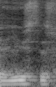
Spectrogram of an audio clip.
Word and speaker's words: Eustis: Yeah, Eustis, Florida. It's spelled with an E though, which is interesting. It's silent.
